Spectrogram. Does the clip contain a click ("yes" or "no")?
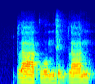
no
